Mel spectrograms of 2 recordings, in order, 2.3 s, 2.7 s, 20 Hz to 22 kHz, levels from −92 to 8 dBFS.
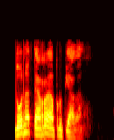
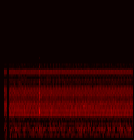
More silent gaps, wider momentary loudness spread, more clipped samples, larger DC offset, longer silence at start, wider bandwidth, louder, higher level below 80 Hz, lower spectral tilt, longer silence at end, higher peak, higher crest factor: neither; first, 9 LU vs 1 LU; neither; neither; first, 0.3 s vs 0.1 s; first, 7.4 kHz vs 6.2 kHz; first, -16 LUFS vs -68 LUFS; first, -54 dBFS vs under -90 dBFS; first, -6.5 dB/octave vs 0 dB/octave; first, 0.7 s vs 0 s; first, -2 dBFS vs -52 dBFS; about the same, 14 dB vs 18 dB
